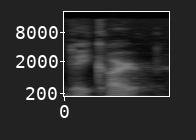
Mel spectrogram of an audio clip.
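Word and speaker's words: Descartes: talk a lot about decart by the way his name is U he's French so that's how you pronounce it decart and uh we're going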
